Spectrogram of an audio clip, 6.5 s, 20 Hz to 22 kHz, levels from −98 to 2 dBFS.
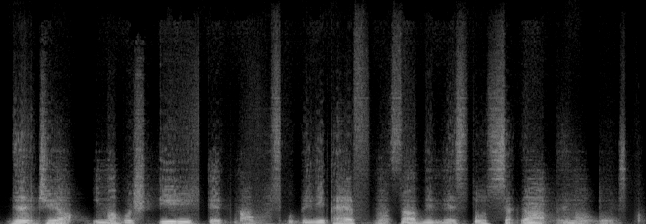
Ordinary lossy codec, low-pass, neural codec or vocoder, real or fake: none; none; codec, 44.1 kHz, 0.9 kbps, DAC; fake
